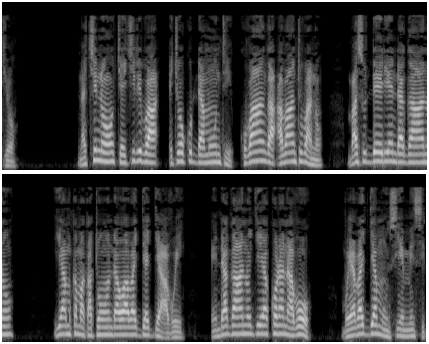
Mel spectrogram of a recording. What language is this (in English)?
Ganda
